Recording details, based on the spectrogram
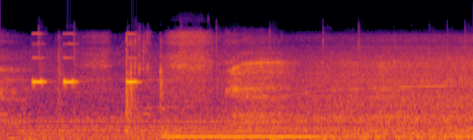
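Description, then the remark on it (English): A few quick electronic beeps and a click, then a large LG microwave oven starts up with a steady low hum and whirring drone that continues evenly to the end, while the household's electricity use is being tested. “The microwave is running.”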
